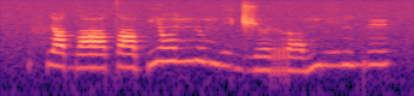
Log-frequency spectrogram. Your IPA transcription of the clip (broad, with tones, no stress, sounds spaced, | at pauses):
f i˨ dˤ oː˨ tˤ oː˨ p j ɔ̃˦ mʲ u˦ mʲ ɛ̤˧ d͡ʒ ɵ˨ r ɔ˨ mʲ e̤˦ n b y˦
